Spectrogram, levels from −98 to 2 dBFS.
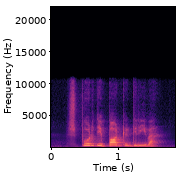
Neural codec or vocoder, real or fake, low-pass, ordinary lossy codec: codec, 24 kHz, 0.5 kbps, DualCodec; fake; 10.8 kHz; none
